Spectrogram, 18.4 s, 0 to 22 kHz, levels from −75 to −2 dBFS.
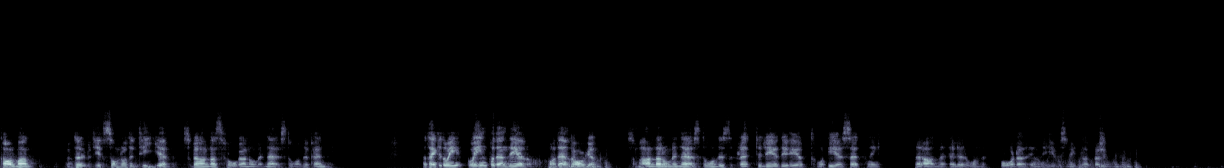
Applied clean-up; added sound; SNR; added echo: neural mask model DeepFilterNet 3.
